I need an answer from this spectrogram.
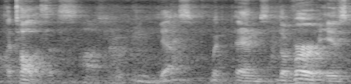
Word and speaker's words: autolysis: Autolysis.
